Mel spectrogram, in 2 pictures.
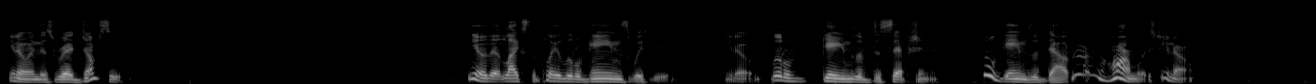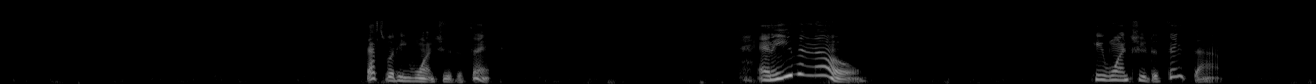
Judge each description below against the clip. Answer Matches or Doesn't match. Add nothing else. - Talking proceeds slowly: Matches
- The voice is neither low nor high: Matches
